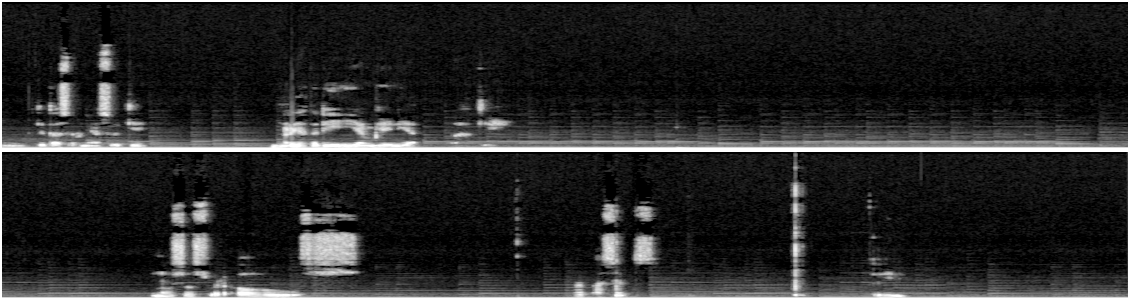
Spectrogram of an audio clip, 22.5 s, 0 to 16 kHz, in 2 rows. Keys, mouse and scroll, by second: 0.0 click, 2.6-4.2 drag, 5.9 click, 12.5 click, 14.1 click, 16.6 BackSpace, 18.4 BackSpace, 20.1 click.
